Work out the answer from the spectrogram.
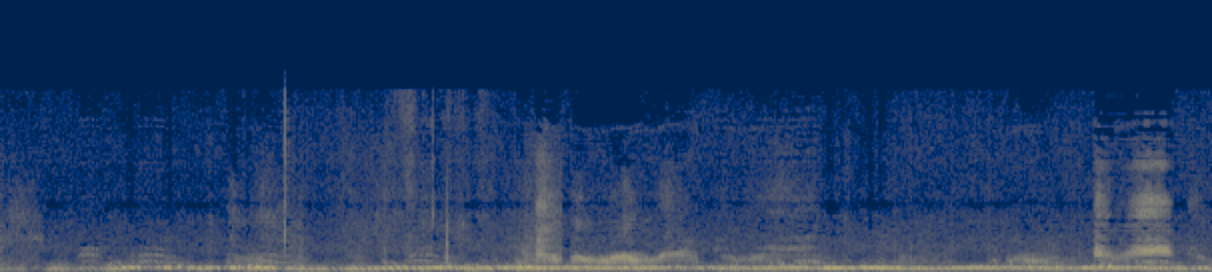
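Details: Black grouse at the lek: a continuous low bubbling, cooing rookoo runs without a break, with occasional harsher hissing sneezes and a few faint higher calls above it.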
